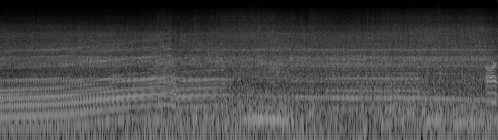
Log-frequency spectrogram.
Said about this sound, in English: I think this crossplane sound is excellent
